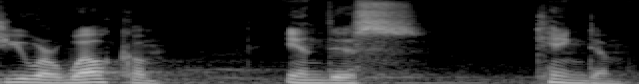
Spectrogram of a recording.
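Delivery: the kingdom gently tells the lowest they are welcome; gentle welcome. Acted. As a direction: tenderly welcome the least and the lowest.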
